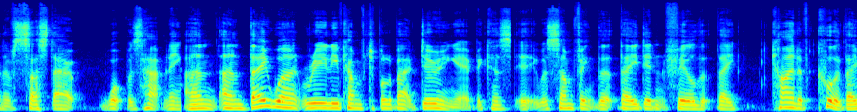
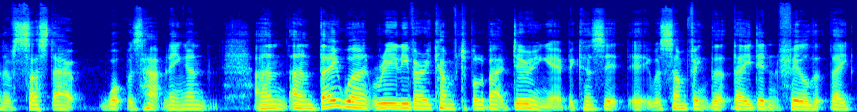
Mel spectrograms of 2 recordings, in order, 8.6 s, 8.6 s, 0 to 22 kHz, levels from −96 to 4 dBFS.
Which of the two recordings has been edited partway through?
first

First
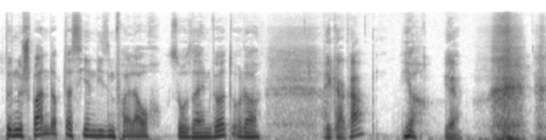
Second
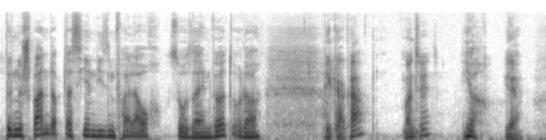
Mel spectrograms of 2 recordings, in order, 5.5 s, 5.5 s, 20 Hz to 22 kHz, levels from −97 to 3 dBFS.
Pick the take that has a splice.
first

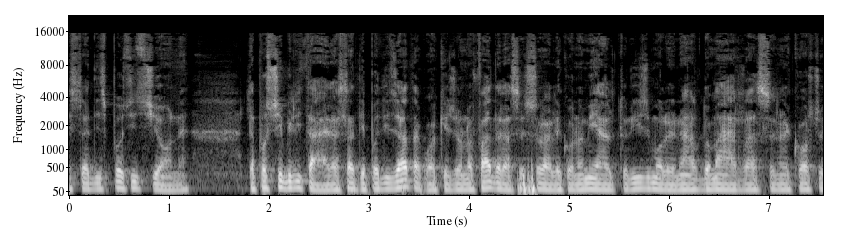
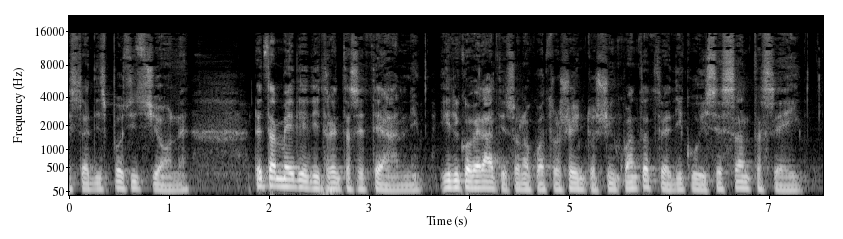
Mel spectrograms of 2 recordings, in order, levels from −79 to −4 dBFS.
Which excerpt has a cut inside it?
second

